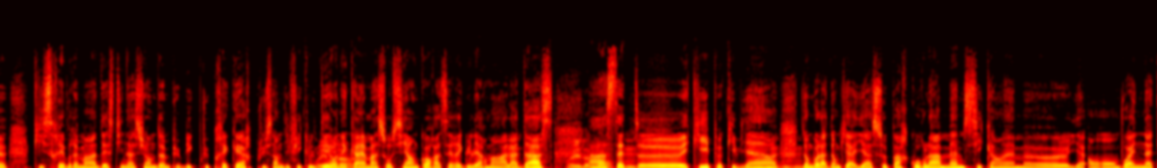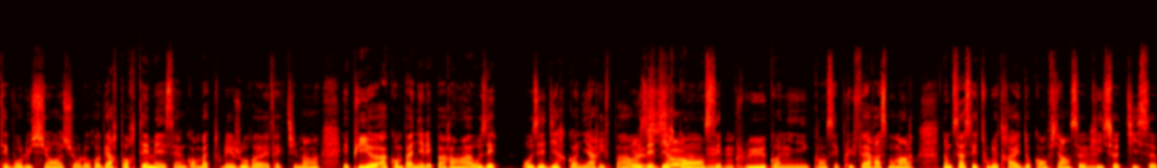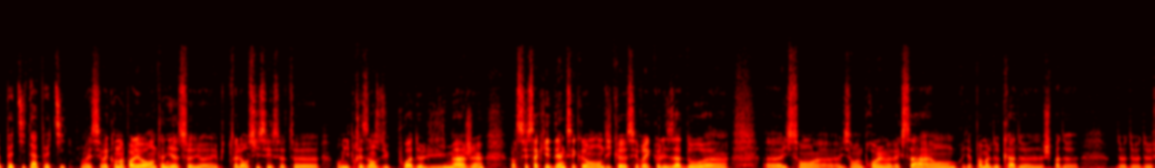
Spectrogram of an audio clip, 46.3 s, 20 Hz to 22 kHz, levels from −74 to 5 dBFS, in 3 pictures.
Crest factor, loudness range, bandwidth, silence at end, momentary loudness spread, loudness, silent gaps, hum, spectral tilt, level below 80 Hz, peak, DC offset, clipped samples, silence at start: 22 dB; 8 LU; 16 kHz; 0 s; 12 LU; -23 LUFS; none; none; -5.5 dB/octave; -60 dBFS; -2 dBFS; under 0.1%; under 0.1%; 0 s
